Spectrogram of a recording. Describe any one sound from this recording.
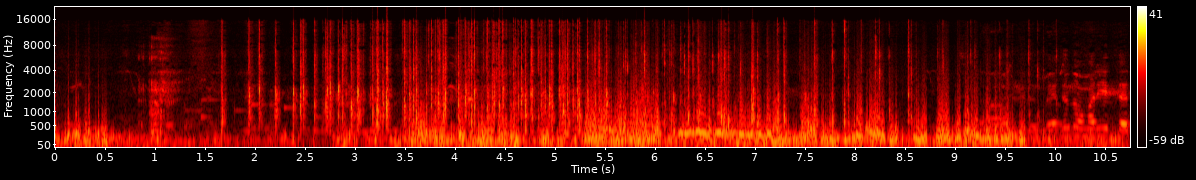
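A group of people clap their hands in applause.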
